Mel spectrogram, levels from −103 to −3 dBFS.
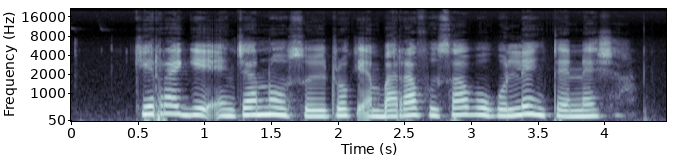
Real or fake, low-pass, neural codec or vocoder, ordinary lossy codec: real; 19.8 kHz; none; none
